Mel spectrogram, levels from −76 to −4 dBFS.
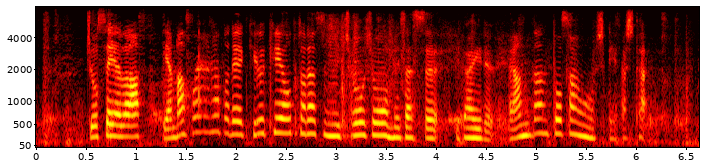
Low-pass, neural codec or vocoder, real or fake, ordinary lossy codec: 7.2 kHz; codec, 16 kHz, 0.8 kbps, ZipCodec; fake; Opus, 16 kbps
